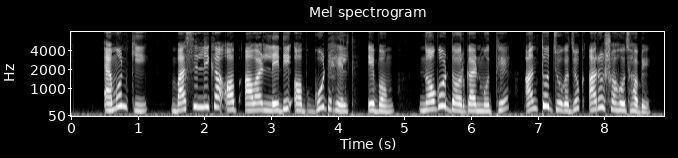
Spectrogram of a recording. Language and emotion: Bengali, neutral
